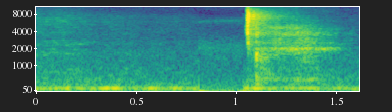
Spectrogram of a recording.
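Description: One sharp, quiet mouse click stands out against a faint, low background hum in an otherwise still room.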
